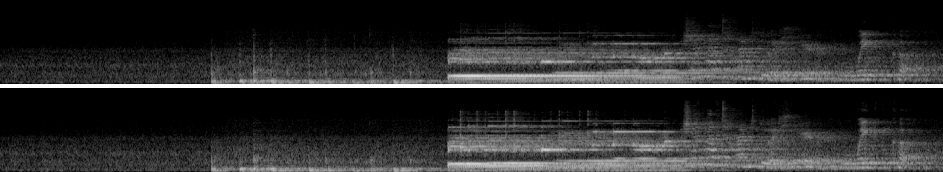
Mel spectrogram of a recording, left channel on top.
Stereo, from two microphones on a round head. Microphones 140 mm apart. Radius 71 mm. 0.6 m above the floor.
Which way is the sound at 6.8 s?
35° right (ahead or behind).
